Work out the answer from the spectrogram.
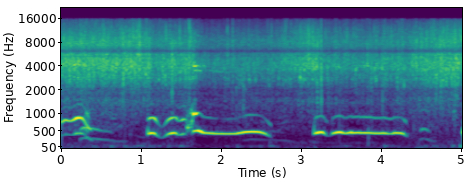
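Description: Chicken quarters sizzling on a hot stone slab over a wood fire, a steady hiss. Over it runs a melody of long held notes that bend at their ends, louder than the sizzle, with shorter notes near the end.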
